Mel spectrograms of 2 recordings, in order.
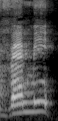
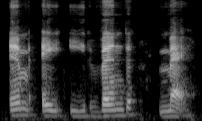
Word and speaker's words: VendMae: Yeah, Venme, VENME, right? Oh no, Vend as in abbreviation for vendor. So VENDMAE, Vend May. May is spelled M-A-E.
